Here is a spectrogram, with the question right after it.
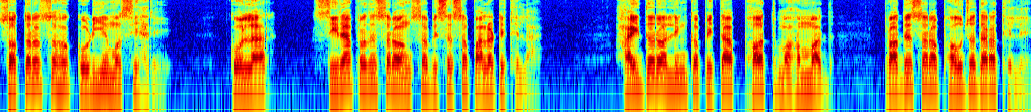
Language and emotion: Odia, neutral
